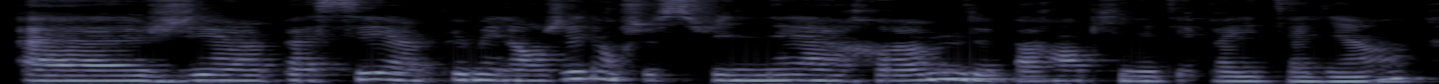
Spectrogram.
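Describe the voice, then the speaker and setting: A woman's voice: fairly low pitch, steady tone, moderate pace, mellow. A woman in her forties whose first language is English, speaking French with an English accent, answering interview questions thoughtfully and searching for her words. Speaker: guest, nonprofit founder. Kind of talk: interview conversation.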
